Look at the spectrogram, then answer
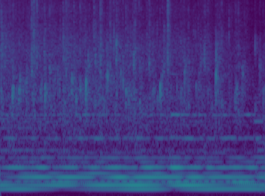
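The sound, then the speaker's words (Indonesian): An audience claps for God during a church service, a dense crackling patter of many hands that holds at an even level throughout, with a sustained keyboard chord droning underneath and no one speaking. “Bolehkan tepuk tangan buat Tuhan.”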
